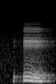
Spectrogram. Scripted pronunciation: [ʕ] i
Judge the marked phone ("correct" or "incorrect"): incorrect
